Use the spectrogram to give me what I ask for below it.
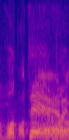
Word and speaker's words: Vottero: Pontoni, Giosa Vottero, mettiamo l'accento giusto, Dino Vottero, mi raccomando. Vottero, Vottero, Vottero, l'atleta della Chix Devo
